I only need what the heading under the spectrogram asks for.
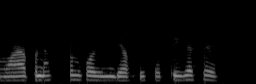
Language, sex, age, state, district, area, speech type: Assamese, female, 45-60, Assam, Darrang, rural, conversation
